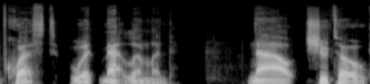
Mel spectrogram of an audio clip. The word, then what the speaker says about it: Shuto: The reason why it's called Shuto is because it's the Japanese pronunciation of shoot.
